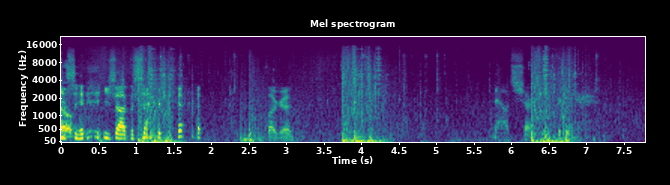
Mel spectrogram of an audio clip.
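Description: A cannon fires with a deep boom.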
